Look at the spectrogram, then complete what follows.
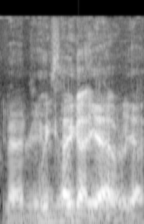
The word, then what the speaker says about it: van Riemsdyk: Van Riemsdyk. Van Riemsdyk.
